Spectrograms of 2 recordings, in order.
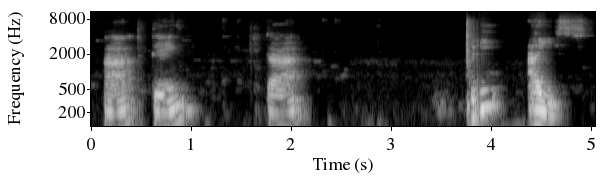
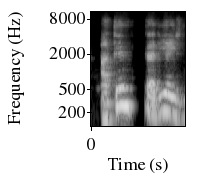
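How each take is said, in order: First: "Atentaríais" broken slowly into separate syllables, long pauses between. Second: Said in the usual way. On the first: Shown as a demonstration. Teacher showing students how the word divides, syllable by syllable. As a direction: draw out each syllable of "Atentaríais" on its own. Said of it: "sería de este modo". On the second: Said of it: "porque así la veo sería de este modo".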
